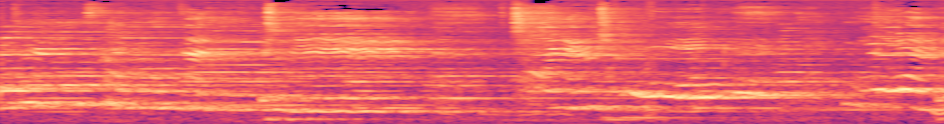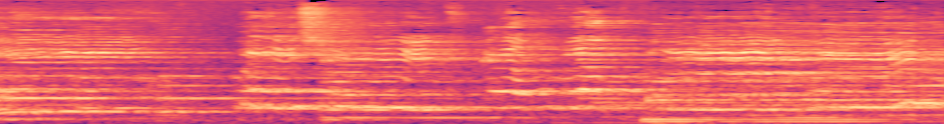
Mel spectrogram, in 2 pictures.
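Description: Cantonese opera singing: a high voice sliding and ornamenting its notes in long phrases over instrumental accompaniment. Held low notes in the accompaniment come in and out, growing steady near the end.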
